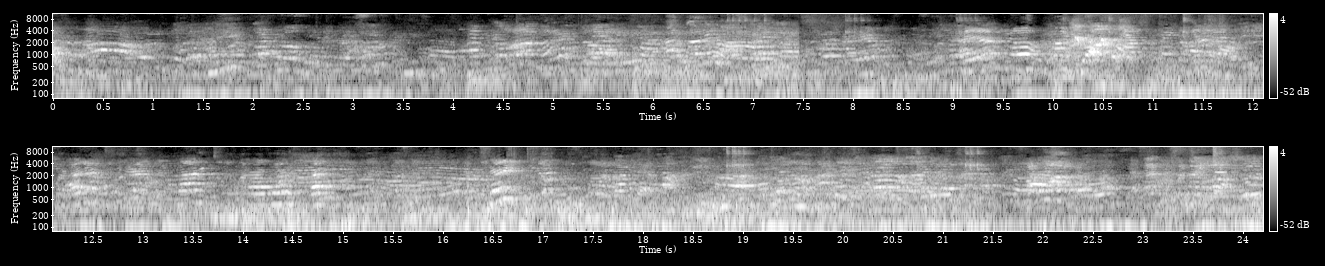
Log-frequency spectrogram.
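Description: Many children's voices chattering and calling out at once in a large hall, a continuous babble with a louder burst about ten seconds in, over a faint steady low hum.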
